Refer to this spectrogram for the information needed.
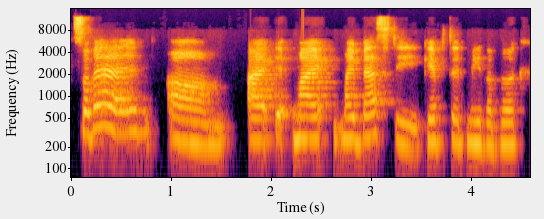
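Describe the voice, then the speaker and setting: Woman, from Japan, fairly high pitch, interview guest, reflective, conversational, frequent asides. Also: slow. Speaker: podcast guest, yoga teacher. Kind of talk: reflective personal interview account.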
